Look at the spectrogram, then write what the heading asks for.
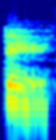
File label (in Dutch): "tee", Fins; thee-in-andere-talen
